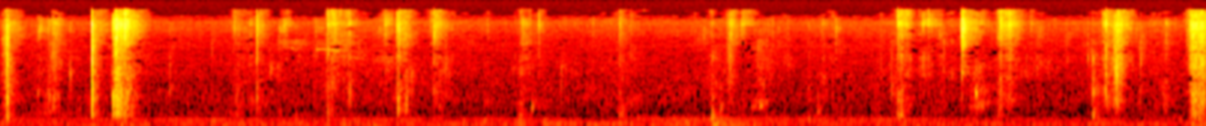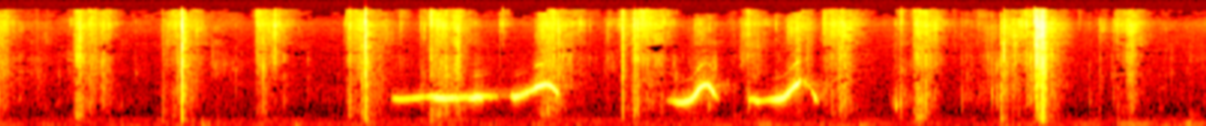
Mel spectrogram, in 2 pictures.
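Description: A person whistling a few short notes, a held note that rises at its end, then two quick upward swoops, about two-thirds of the way through. Scattered light clicks and scuffs run underneath.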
